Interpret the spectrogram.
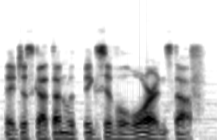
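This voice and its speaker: A man playing a simple, earnest female adventurer in a tabletop game, speaking in a halting, plain, informal way. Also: sits low, level tone, a bit bright, highs cut off, soft background music. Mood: earnest, hesitant. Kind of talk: tabletop role-play.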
